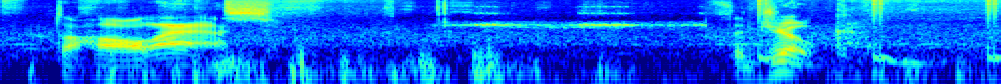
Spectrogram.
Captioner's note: crickets sounding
